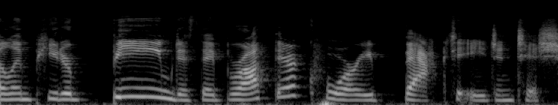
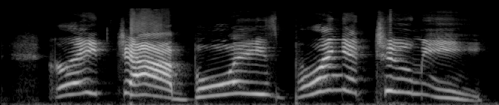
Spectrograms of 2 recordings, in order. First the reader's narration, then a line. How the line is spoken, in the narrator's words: Agent Tissue … shouted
